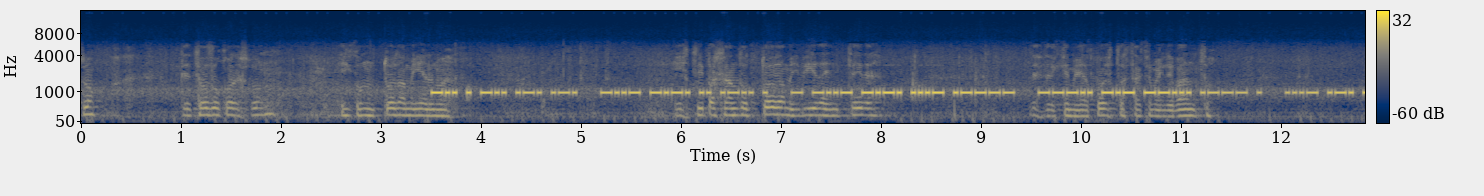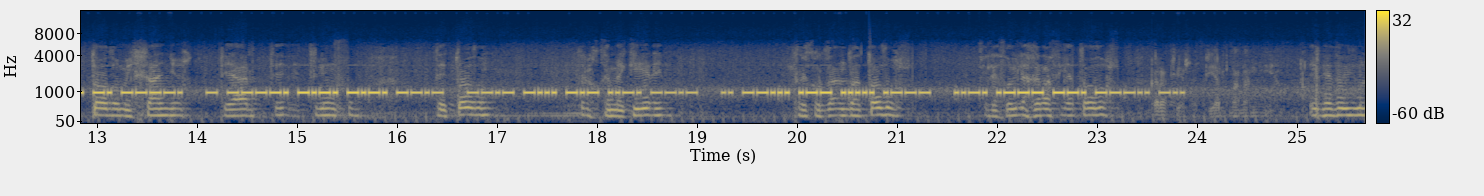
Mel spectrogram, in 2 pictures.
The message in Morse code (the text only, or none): DEDRR XCILE TXCV1 8K7JE VREN9 T9CCQ QBKFQ I7W5J FJG8D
